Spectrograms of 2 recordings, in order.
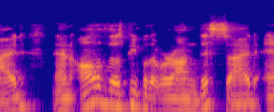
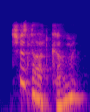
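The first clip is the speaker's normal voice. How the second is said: high, small, softer voice; Cogsworth, very nervous; 12 semitones higher, 7 dB quieter than usual. Acted. Nervous servant confessing to Beast, meek and quiet. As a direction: shrink away while admitting it. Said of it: "very nervous looking".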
